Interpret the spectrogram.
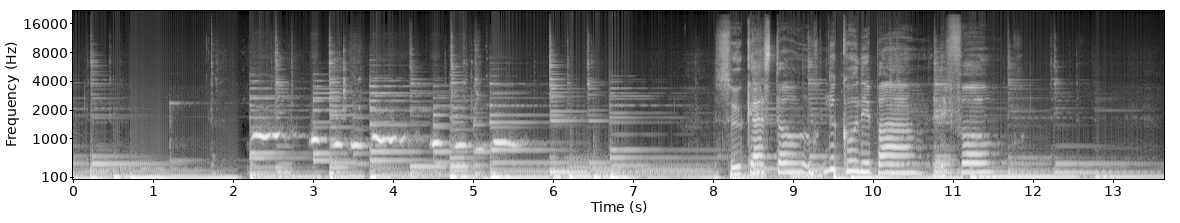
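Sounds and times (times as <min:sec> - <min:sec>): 
full musical backing: 0:00.0 - 0:13.6
bright whistled jaunty melody: 0:02.2 - 0:06.8
speech: 0:08.6 - 0:11.7.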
